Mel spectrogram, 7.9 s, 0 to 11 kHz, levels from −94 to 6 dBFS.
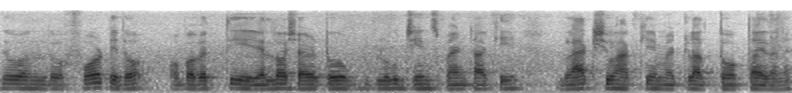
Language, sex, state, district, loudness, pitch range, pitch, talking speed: Kannada, male, Karnataka, Shimoga, -17 LUFS, 105-115 Hz, 110 Hz, 130 wpm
